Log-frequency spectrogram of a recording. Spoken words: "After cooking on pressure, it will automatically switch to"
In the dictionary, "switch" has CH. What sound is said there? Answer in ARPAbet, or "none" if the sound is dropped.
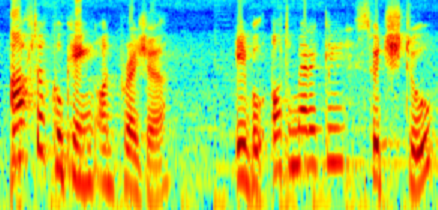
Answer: CH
